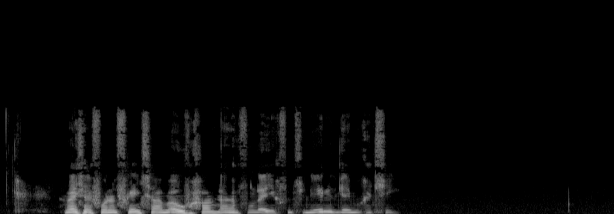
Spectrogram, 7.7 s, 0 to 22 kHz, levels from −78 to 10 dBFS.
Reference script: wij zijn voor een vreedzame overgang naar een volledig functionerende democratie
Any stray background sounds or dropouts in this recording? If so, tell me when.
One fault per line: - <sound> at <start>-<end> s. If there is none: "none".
none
